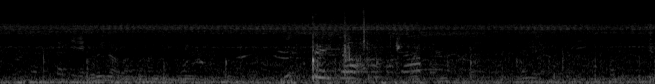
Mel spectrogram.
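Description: Voices talking between points on an outdoor tennis court, with faint taps and a single sharp knock about three seconds in, the loudest sound, followed by a short call.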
